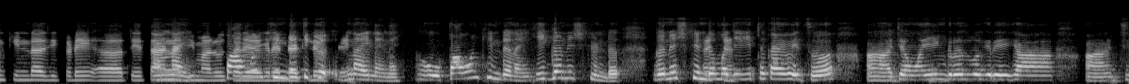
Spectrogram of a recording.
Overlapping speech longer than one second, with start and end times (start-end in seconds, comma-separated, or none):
1.7-3.5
